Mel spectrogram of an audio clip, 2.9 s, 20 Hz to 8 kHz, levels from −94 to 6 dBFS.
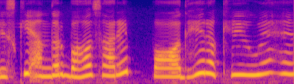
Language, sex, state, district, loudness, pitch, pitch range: Hindi, female, Maharashtra, Mumbai Suburban, -13 LUFS, 350 Hz, 315-400 Hz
